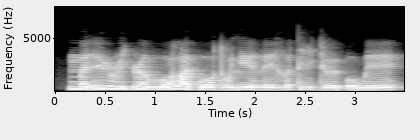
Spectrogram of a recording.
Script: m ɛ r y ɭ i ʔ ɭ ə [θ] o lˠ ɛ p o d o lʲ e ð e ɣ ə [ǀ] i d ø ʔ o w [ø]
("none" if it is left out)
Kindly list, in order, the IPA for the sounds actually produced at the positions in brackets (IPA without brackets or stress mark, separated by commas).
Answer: β, t, e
